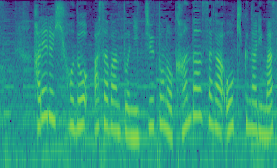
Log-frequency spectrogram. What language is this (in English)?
Japanese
